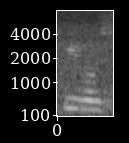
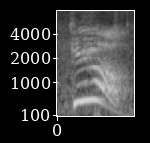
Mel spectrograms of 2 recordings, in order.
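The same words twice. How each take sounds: First: The call is said softly. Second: The call is said loudly.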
